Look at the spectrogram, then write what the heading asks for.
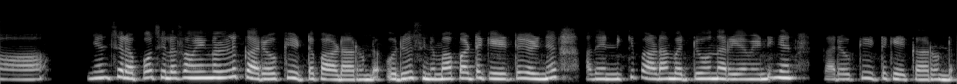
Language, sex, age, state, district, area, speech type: Malayalam, female, 18-30, Kerala, Thiruvananthapuram, rural, spontaneous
